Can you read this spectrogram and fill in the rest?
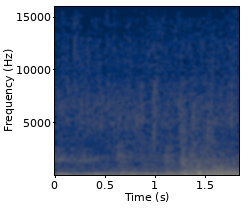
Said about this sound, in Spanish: La llovizna nos encontró en el camino, pero no nos importaba. Estábamos acostumbrados a este clima.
